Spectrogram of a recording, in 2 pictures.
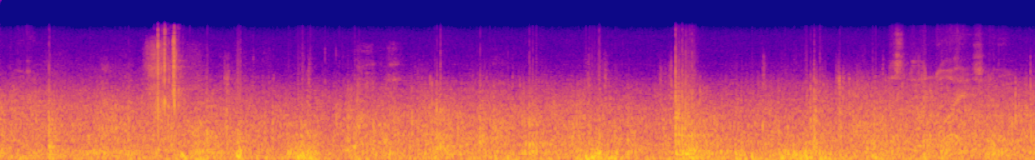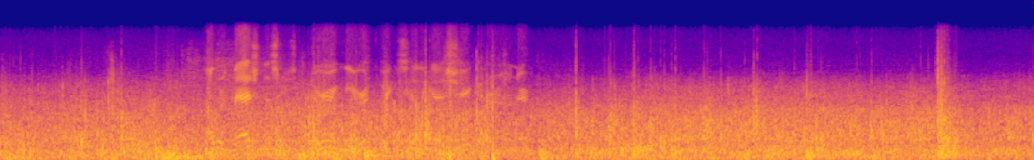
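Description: Rock and earth rumble and roar as a hillside slides down.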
